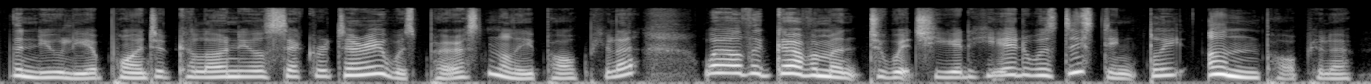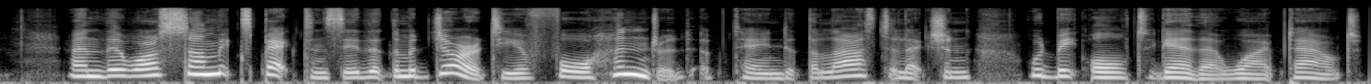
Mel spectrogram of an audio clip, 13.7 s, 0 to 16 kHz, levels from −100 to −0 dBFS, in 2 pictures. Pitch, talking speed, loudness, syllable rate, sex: 225 Hz, 170 wpm, -17 LUFS, 6.3 syllables/s, female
